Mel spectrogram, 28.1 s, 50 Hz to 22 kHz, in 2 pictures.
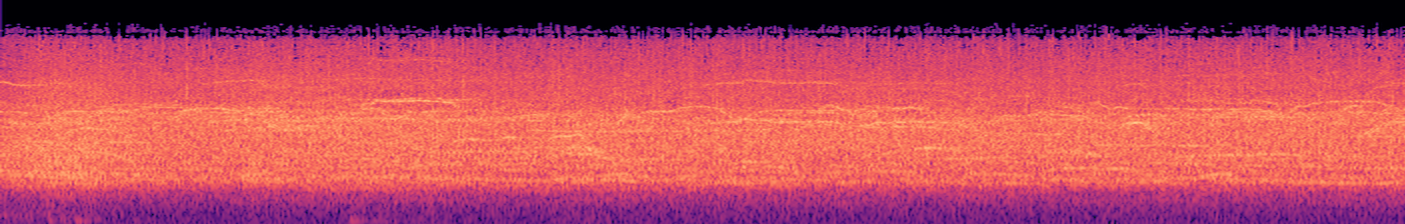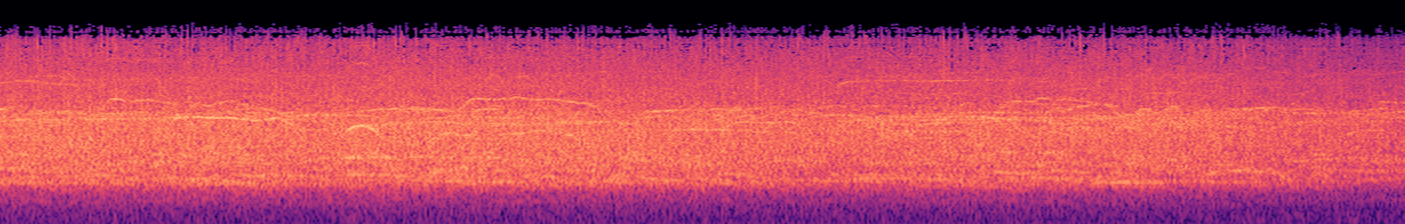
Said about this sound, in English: The applause, and that's a bid for … to come back on, and they are coming back on. We're at the Santa Monica Civic, October 20th, 1972.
